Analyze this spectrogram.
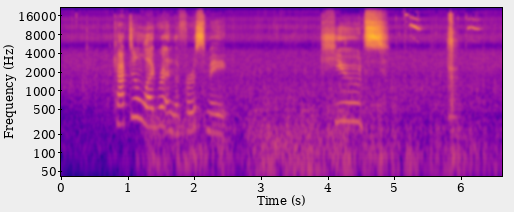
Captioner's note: thunder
